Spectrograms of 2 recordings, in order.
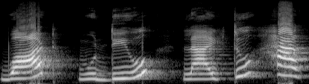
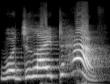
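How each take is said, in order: First: Each word is said fully and separately. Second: The words are reduced and run together. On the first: "ഇത് എഴുതുമ്പോൾ നമ്മൾ" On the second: "ഇത് pronounce ചെയ്യുമ്പോൾ"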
